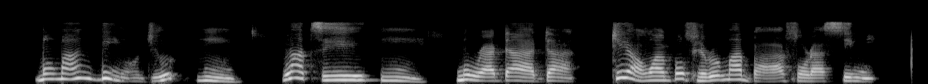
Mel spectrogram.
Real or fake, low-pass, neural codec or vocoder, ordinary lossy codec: fake; 7.2 kHz; codec, 16 kHz, 1 kbps, X-Codec, HuBERT features, trained on balanced general audio; none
